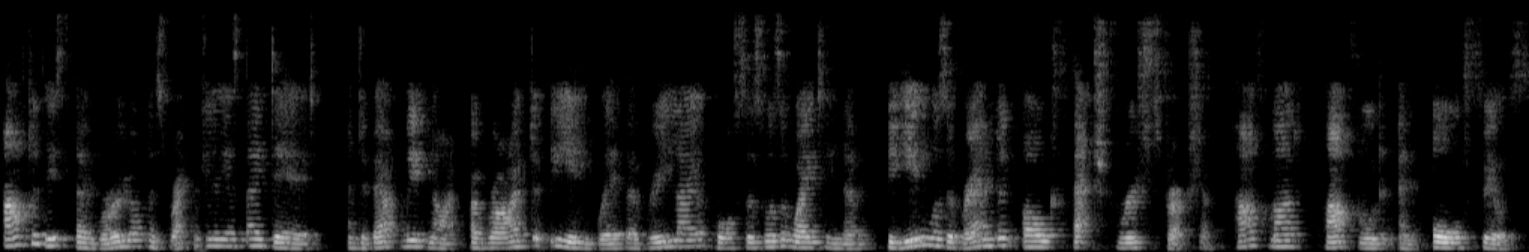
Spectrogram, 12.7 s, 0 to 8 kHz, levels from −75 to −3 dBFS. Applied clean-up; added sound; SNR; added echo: neural mask model DeepFilterNet 3.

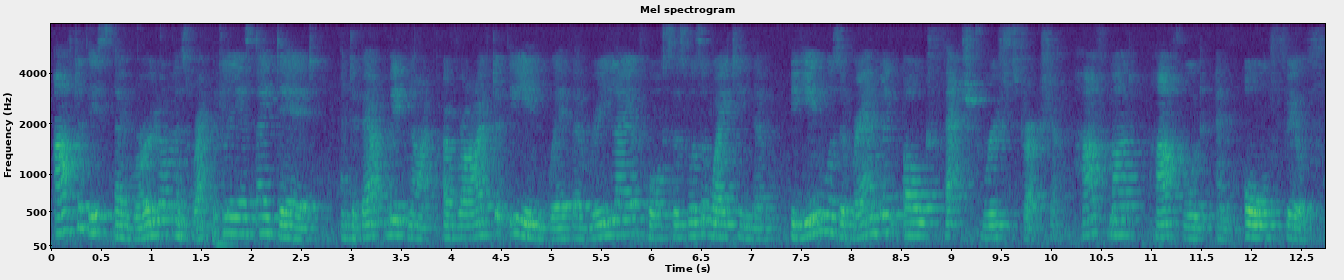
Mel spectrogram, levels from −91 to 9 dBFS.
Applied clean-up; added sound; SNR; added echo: none; Water; 18 dB; reverberation time 0.6 s.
